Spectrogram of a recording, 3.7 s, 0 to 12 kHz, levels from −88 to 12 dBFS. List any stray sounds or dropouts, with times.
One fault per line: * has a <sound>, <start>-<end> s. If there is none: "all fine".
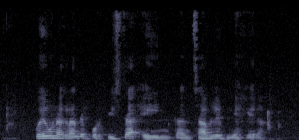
all fine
